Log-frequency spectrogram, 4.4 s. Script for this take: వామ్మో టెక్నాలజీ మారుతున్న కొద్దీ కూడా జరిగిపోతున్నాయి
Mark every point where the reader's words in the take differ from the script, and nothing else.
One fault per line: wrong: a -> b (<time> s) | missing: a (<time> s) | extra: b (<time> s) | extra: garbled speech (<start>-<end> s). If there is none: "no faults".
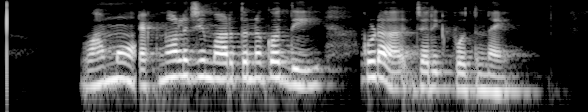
no faults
